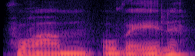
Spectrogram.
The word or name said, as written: foramen ovale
